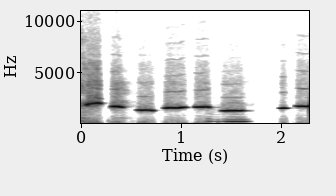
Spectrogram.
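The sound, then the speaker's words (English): A person whistles a short tune, about eight clear, separate notes at shifting pitches, with a brief pause before the last two notes. No one speaks. “Should I whistle some music?”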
